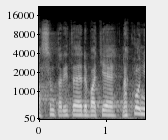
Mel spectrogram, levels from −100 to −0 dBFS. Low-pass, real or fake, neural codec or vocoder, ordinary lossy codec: 14.4 kHz; real; none; MP3, 64 kbps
